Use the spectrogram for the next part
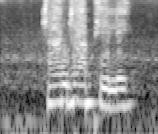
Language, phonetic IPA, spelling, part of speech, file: Georgian, [d͡ʒänd͡ʒäpʰili], ჯანჯაფილი, noun, Ka-janjapili.ogg
- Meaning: ginger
